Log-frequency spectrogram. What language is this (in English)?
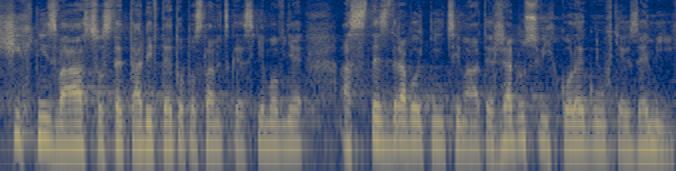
Czech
